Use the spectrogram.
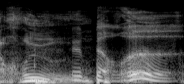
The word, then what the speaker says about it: Bayrou: And I was like, Bayrou.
